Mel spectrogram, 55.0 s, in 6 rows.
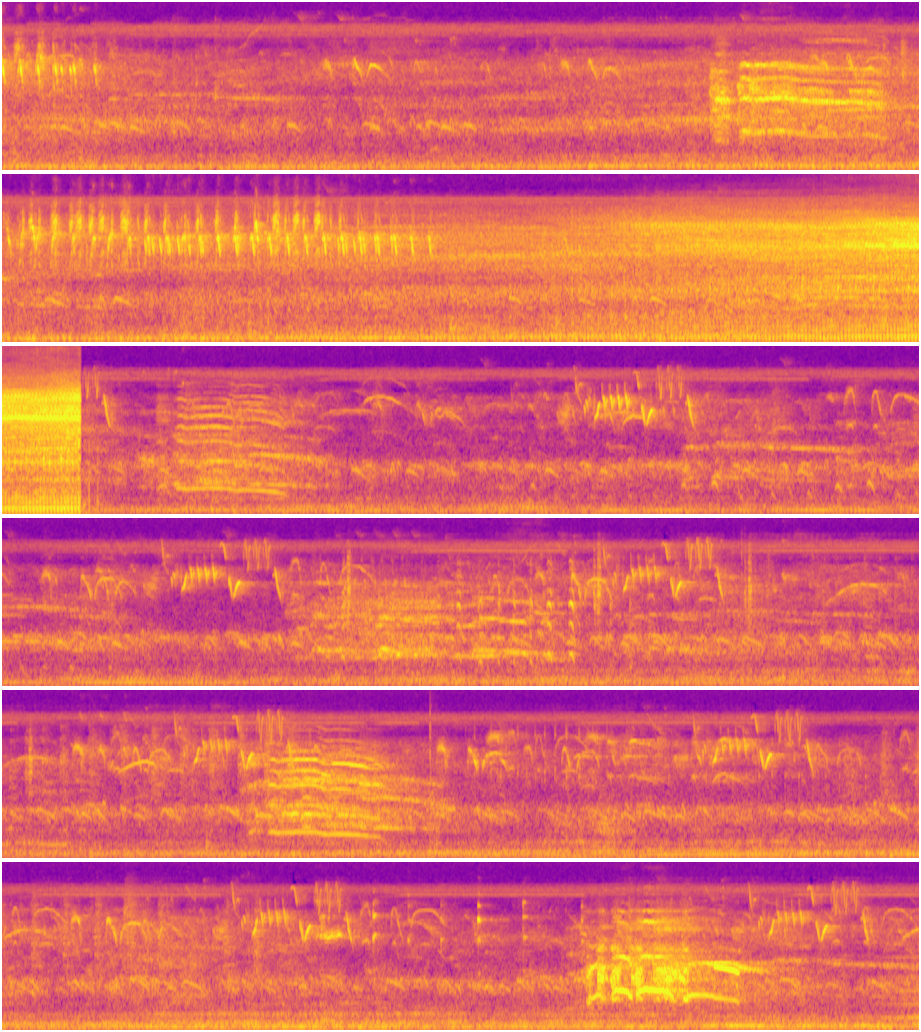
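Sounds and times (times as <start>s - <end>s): loud bird call: 5.6s - 22.8s, 29.9s - 55.0s.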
